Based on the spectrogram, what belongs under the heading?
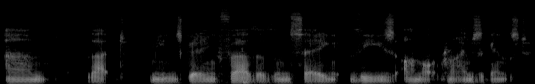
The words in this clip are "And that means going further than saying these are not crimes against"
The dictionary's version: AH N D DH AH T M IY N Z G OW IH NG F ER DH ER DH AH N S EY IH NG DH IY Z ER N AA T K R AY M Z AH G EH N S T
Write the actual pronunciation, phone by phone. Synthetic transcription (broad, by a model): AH N DH AH T M IY N Z G OW IH NG F ER DH ER DH AH N S EY IH NG DH IY Z ER N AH T K R AY M Z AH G EH N S T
